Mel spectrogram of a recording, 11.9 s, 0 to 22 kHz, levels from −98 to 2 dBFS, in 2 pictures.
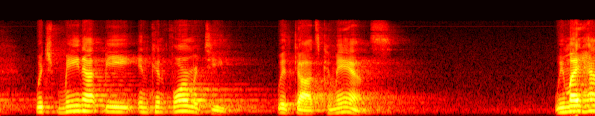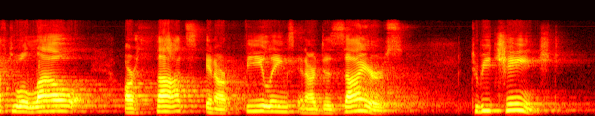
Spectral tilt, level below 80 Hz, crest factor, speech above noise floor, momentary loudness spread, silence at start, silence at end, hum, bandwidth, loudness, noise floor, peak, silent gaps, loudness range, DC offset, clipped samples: -5.5 dB/octave; -68 dBFS; 18 dB; 44 dB; 16 LU; 0 s; 0.35 s; none; 11 kHz; -17 LUFS; -61 dBFS; 0 dBFS; none; 7 LU; under 0.1%; under 0.1%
